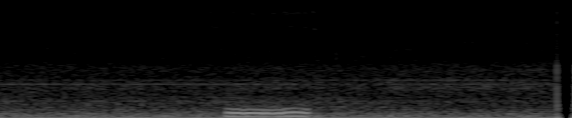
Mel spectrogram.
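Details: One soft, brief, low humming snore from a peacefully sleeping tuxedo cat over steady quiet room noise; snoring.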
